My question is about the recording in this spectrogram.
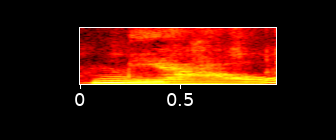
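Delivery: quiet little cat meow; soft meow. Pretend. A parent meowing softly to the toddler. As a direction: meow it softly, almost to yourself.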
